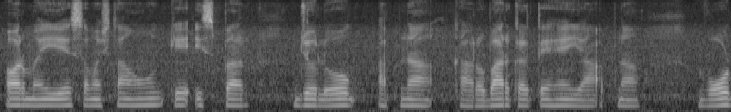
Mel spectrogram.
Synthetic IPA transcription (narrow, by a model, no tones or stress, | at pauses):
ɔːɾmɛ̃ːjesɐməd͡ʒʱt̪aɦũkeʔɪspɐɾ | d͡ʒoːloːɡ | ɐpna | kaːɾoːbaːɾkɐɾt̪eɦɛ̃jaɐ̰pna | ʋoːʈ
